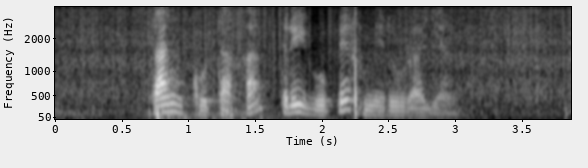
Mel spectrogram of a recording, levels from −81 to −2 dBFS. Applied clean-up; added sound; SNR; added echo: none; Fireworks; 10 dB; none.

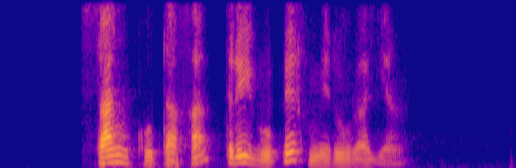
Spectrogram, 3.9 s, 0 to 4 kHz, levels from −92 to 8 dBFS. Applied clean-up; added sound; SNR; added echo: neural mask model DeepFilterNet 3.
